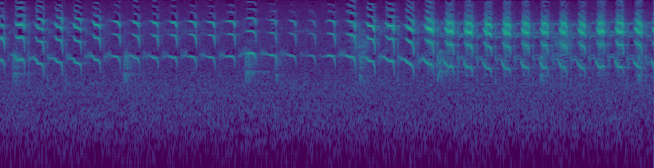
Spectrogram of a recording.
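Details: Sapsucker at its nest two days before the first young fledge: a steady stream of high, harmonic chirps repeated about twice a second, growing louder and denser toward the end.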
